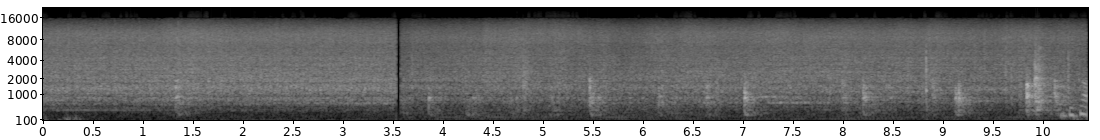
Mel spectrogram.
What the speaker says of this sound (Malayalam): സവോള ഗോൾഡൻ കളർ ആവുന്ന വരെ നന്നായിട്ട് ഇളക്കി കൊടുക്കണം.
